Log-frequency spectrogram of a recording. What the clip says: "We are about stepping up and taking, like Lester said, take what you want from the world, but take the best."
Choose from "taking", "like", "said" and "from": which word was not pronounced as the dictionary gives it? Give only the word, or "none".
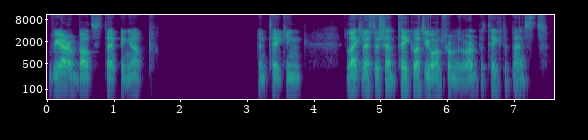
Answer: said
